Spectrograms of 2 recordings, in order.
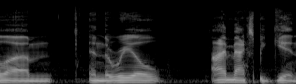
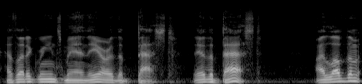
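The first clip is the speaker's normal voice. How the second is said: punchy, louder sponsor pitch; podcast ad read; 5 dB louder than usual. Real, not acted. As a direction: sell it enthusiastically to loyal listeners. Reads a sponsor ad.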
